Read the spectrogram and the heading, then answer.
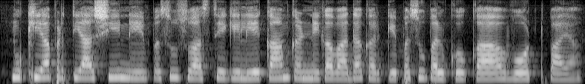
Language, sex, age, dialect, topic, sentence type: Hindi, female, 18-24, Marwari Dhudhari, agriculture, statement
